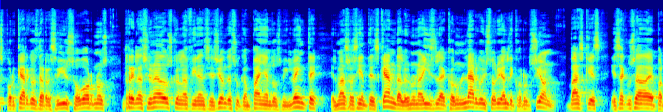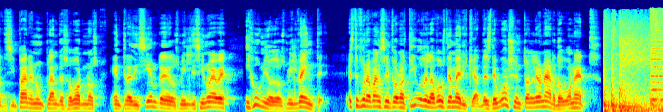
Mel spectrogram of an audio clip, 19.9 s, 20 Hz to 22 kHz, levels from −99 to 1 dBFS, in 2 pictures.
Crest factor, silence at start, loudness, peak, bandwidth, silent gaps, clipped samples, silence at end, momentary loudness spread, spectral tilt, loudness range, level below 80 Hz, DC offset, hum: 18 dB; 0 s; -18 LUFS; 0 dBFS; 17 kHz; none; under 0.1%; 0 s; 7 LU; -5.5 dB/octave; 2 LU; -36 dBFS; under 0.1%; none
